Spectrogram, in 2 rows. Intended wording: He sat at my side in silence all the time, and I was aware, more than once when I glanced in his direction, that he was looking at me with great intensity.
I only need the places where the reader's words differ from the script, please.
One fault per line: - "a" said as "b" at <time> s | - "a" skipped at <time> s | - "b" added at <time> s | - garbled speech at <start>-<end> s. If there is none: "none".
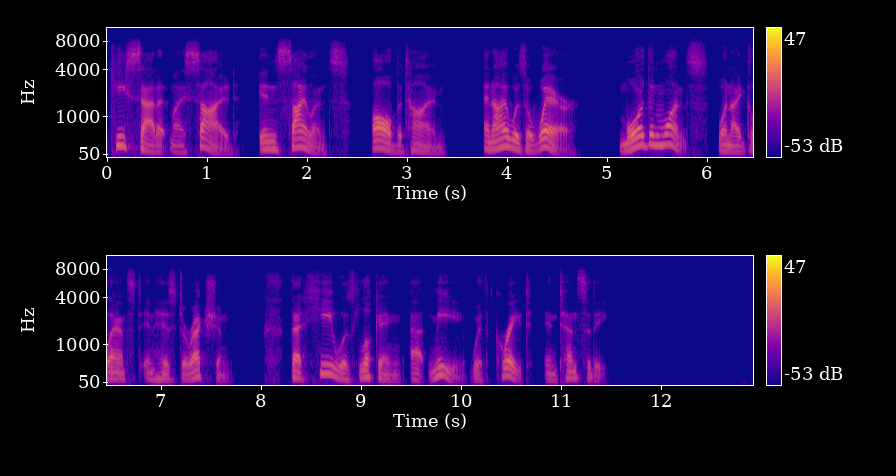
none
